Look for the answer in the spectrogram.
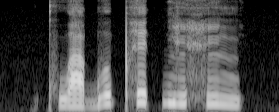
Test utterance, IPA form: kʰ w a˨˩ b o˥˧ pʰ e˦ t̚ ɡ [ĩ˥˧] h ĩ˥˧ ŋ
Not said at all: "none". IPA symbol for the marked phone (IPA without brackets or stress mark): ĩ˦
